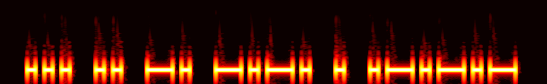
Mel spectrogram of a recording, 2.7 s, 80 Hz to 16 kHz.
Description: Morse code, heard as a keyed tone, about 28 wpm, 700 Hz. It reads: SINCE.
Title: Sentences from Top 400 Words and Abbreviations 28wpm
